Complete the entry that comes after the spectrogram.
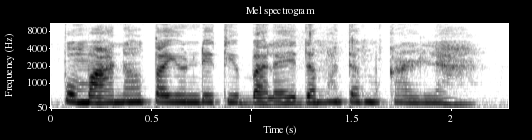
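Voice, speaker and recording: A woman plays a meek, dutiful housemaid in a radio drama. She has a high voice with a breathy, husky edge, submissive and subdued. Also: fairly even intonation, fairly quick. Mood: resigned, gentle. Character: meek, dutiful housemaid Felisa, resigned and gentle-tempered. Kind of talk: Ilocano radio drama acting.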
